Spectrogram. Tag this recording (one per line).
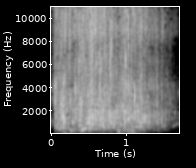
river
water
field-recording
lake
zoomh4
splash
